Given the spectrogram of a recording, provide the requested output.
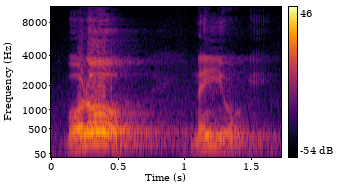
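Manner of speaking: slow, loud forbidding; stern command. Acted. Preacher forbids raising voices before elders, slow and loud. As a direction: lay it down firmly to the congregation.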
